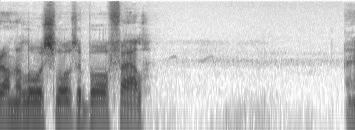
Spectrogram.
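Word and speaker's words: Baugh Fell: one called borfel and borfel is not the borfel in the lake district obviously it's spelt b-a-u-d-h and it's a massive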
